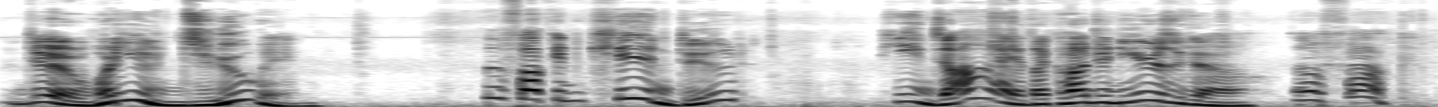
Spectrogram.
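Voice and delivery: stunned by the tastelessness; appalled disbelief. Real, not acted. Ranting about the dead actor joke, appalled disbelief. Outraged at Peter Pan joke.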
